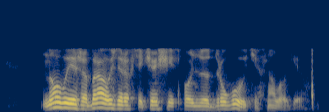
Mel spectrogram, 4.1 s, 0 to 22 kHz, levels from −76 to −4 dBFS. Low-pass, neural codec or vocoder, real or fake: 3.6 kHz; codec, 16 kHz, 4 kbps, X-Codec, WavLM features, trained on Multilingual LibriSpeech; fake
